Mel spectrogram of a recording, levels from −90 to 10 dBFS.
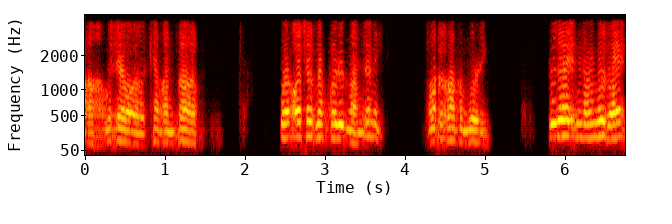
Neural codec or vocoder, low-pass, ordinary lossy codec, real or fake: codec, 16 kHz, 0.5 kbps, FreqCodec, smaller model; 3.6 kHz; none; fake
